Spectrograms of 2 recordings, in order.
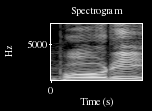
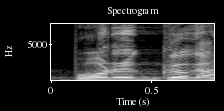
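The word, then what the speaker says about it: Swedenborg: 세 번째는 줄 베른, 네 번째는 에마누엘 스웨덴 보리, 이것도 보르그가 아니고 보리라고 읽어야 스웨덴 말입니다.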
